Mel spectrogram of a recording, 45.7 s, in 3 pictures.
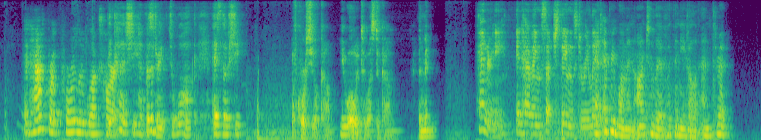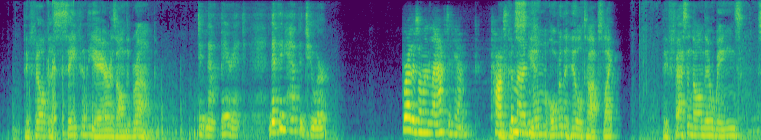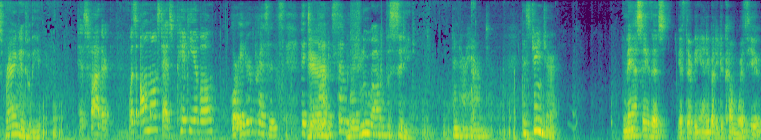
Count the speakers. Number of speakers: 6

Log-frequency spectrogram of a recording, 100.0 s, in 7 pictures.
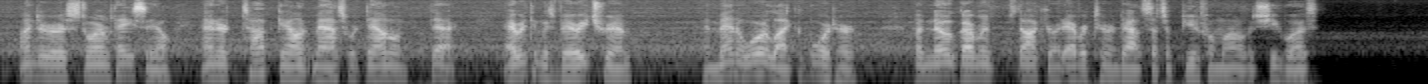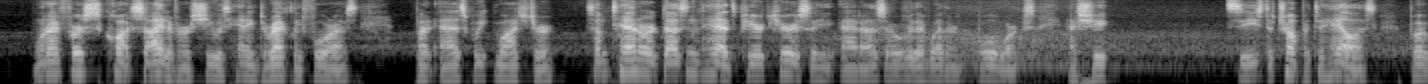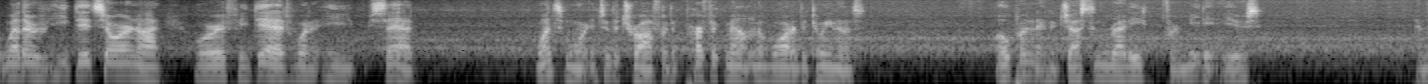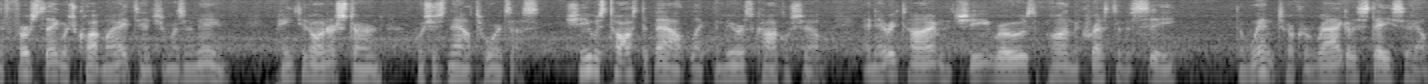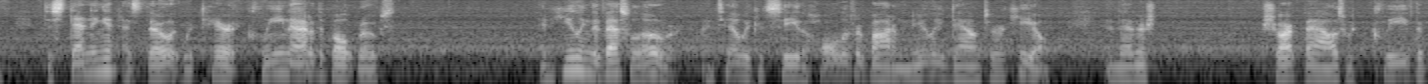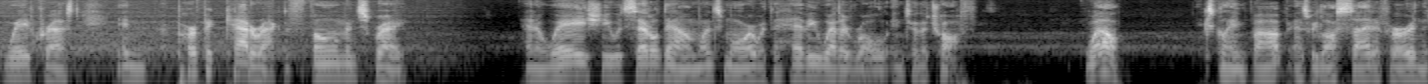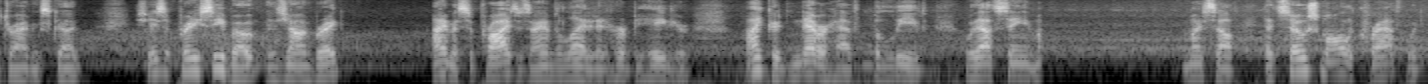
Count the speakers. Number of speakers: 1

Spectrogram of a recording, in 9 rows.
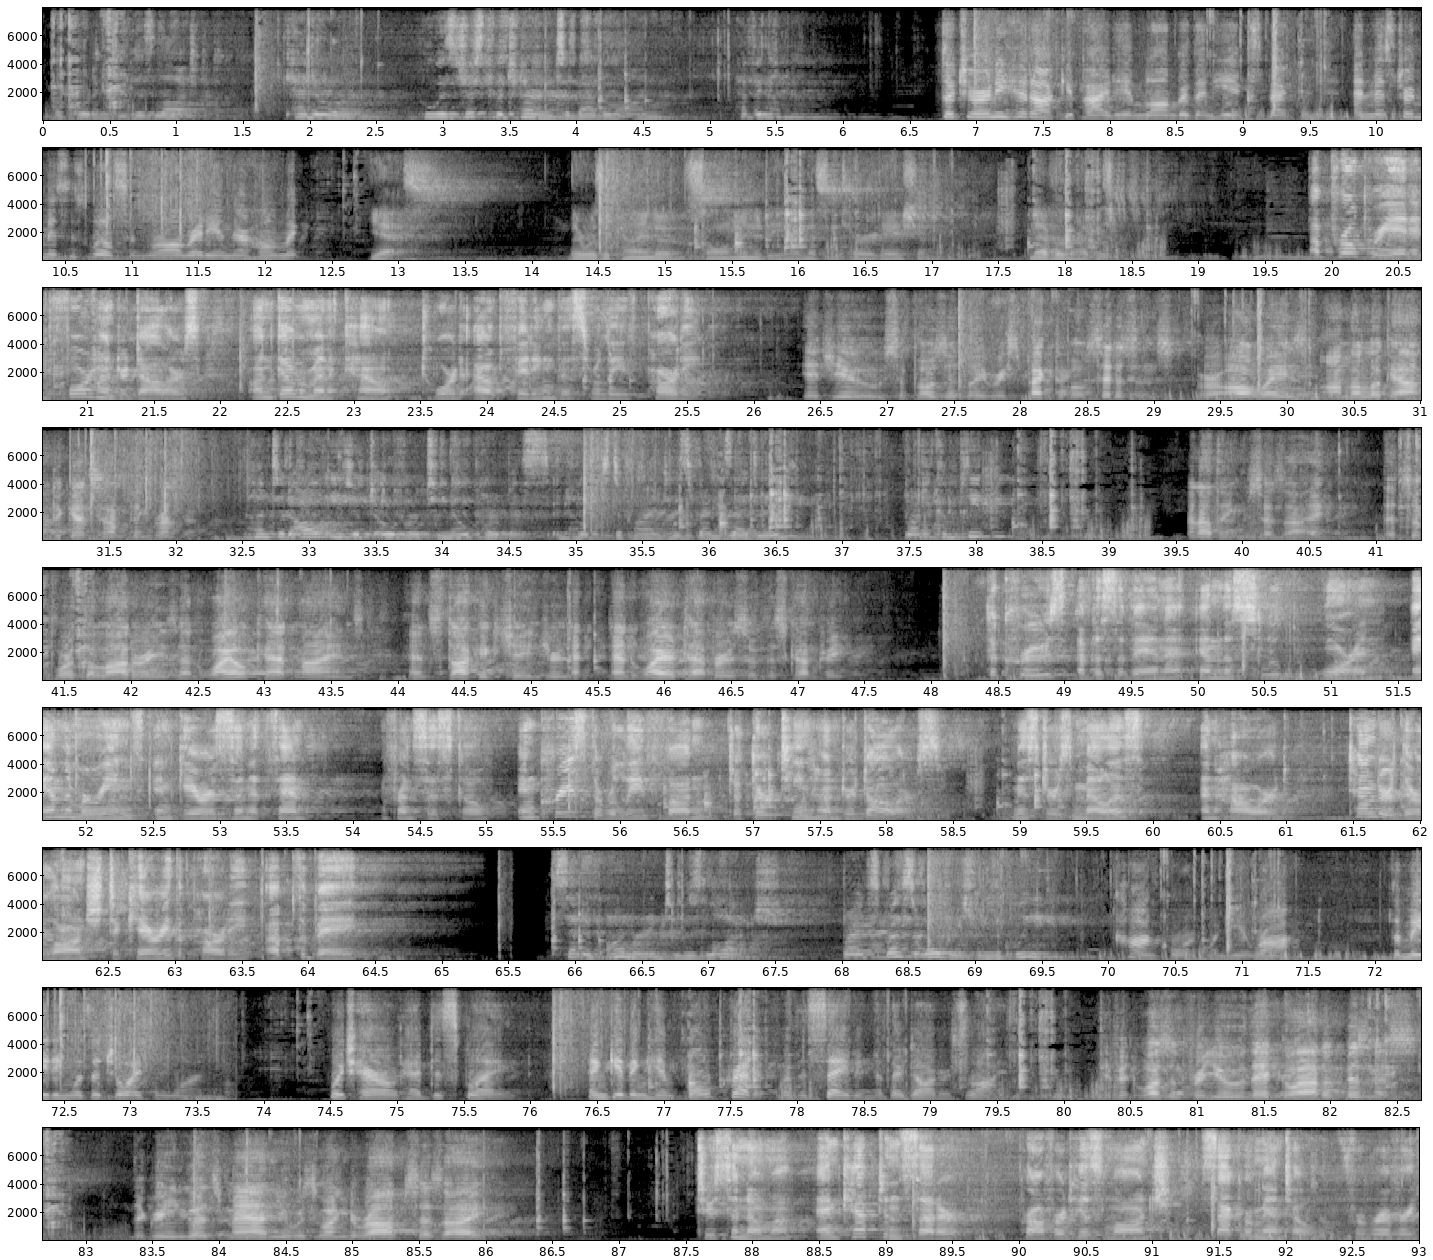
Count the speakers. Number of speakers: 5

